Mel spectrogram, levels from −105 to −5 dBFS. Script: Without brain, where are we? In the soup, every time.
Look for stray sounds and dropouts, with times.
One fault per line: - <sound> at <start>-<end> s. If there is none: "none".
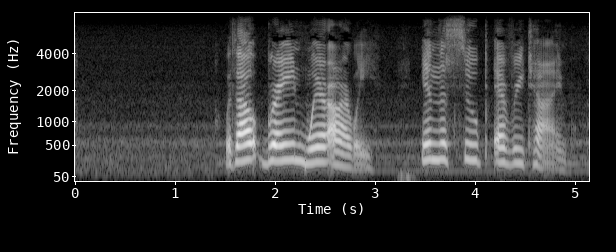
none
